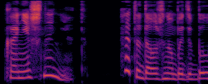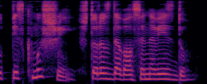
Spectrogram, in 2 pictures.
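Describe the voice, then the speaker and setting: A woman voicing a brooding, possessive young man in an audiobook, speaking low and insistently. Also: lively intonation, measured pace, mellow, dry recording, clean studio sound. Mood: stern. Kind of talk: audiobook dialogue.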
